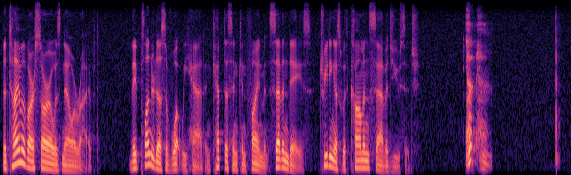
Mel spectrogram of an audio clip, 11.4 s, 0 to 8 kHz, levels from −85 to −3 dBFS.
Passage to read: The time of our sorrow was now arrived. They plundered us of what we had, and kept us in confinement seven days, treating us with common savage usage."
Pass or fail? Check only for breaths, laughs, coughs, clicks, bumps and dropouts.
fail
